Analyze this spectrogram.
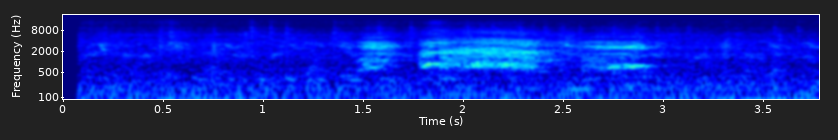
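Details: Hmong black chicken giving a loud, harmonic drawn-out call lasting about a second and a half, rich mid-range tone with a shorter second burst afterward, over steady low rumbling background noise.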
